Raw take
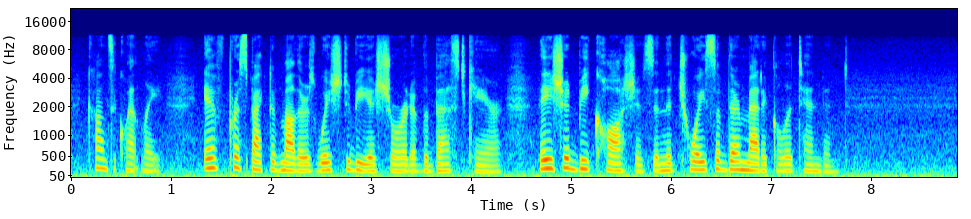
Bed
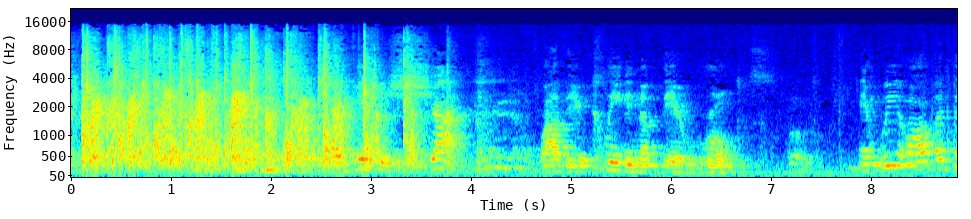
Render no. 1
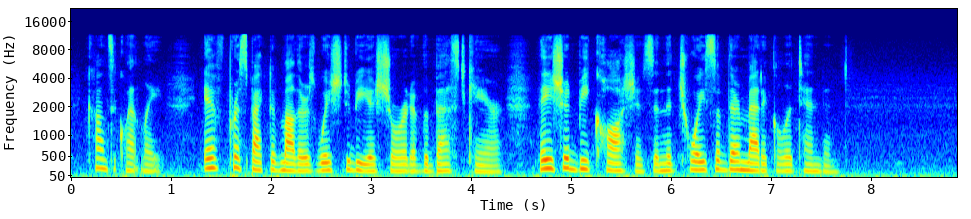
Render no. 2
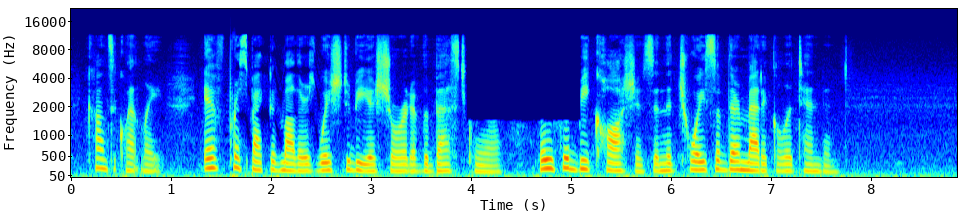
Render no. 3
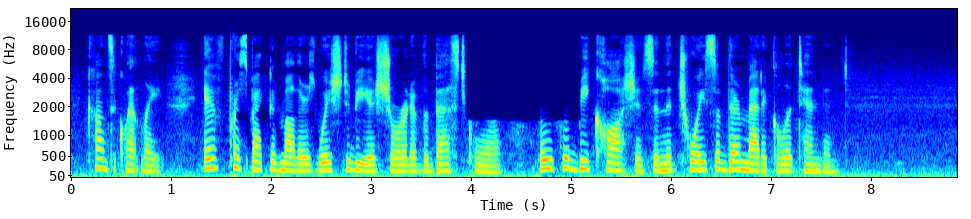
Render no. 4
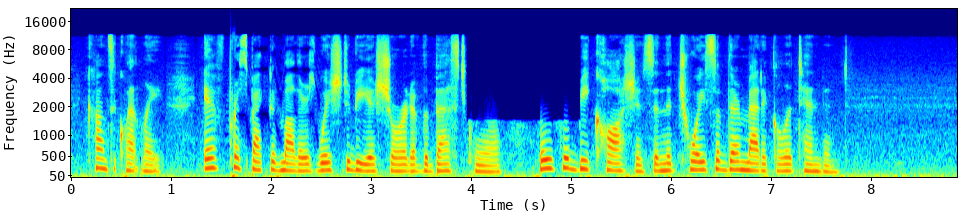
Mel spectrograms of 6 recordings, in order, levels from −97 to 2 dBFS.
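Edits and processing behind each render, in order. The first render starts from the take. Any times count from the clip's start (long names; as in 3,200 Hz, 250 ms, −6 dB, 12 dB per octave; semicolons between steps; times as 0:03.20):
noise reduction from a noise print 6 dB
0:01.54–0:02.50: flanger swept by the level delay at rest 3.9 ms, full sweep at −24 dBFS; 0:03.96–0:05.11: linear-phase brick-wall low-pass 1,400 Hz
downward compressor 2.5 to 1, threshold −28 dBFS, peak gain reduction 8.5 dB; every ending faded ahead of time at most 490 dB per second
level +11.5 dB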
